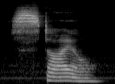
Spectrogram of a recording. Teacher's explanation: make the V sound style another I as in buy diphthong jaw drops for the first part tongue moves up for the second part and the dark L · Style, another I as in by diphthong. Jaw drops, tongue is down, and then the mid-front part of the tongue raises to make the second part of the diphthong.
